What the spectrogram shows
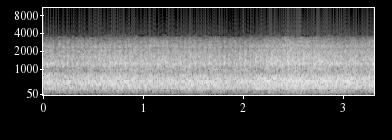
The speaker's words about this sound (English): RLST was supposed to take in both men and equipment, so the first step was to get the boat loaded. Stinky and Jimmy and me and some of the others stood up near the bow gun, where we could watch the tanks roll on deck.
